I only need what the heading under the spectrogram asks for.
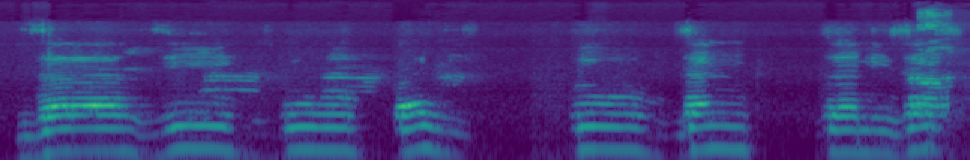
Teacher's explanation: ujung lisan di antara gigi atas dan gigi bawah. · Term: huruf zai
